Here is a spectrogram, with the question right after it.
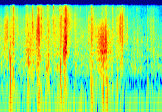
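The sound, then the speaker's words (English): Hooves clip-clop in a steady, fairly quick rhythm, a series of sharp knocking steps with no voices, like a horse trotting along. “Can you ride a horse?”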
